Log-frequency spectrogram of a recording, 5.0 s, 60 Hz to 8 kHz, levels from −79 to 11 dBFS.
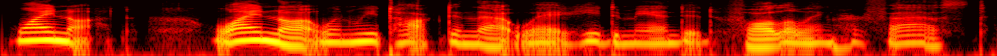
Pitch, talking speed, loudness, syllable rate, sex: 190 Hz, 170 wpm, -19 LUFS, 4.7 syllables/s, female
